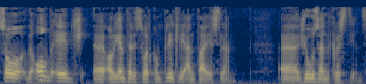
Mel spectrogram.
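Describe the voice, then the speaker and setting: Speaking at a moderate pace, a man talks with an Arabic accent. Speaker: professor, Islamic science scholar. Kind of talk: TV discussion, explanatory talk. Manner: halting, many fillers.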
